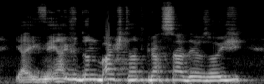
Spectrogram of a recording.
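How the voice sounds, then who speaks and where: Amid audible room echo, a man with a high pitch speaks at a very fast pace. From Brazilian Northeast. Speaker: comedian and digital influencer. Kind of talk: podcast interview.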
